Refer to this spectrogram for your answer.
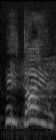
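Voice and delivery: high, loud mock alarm; imitated panicked shout. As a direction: cry it out like a parent rushing in. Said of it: "the father or, uh, or whoever".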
